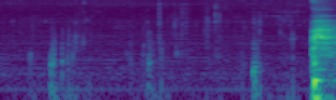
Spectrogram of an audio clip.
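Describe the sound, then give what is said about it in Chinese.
HEB sparkling water with lemon added fizzes with faint, irregular crackles and tiny pops, then a sudden loud, broad rushing hiss bursts in at the very end as it is poured. “哦，听这个气泡水的声音，就大概就知道，哎，这个 HEB 的这个气泡水又回来了，真的是比较。”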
